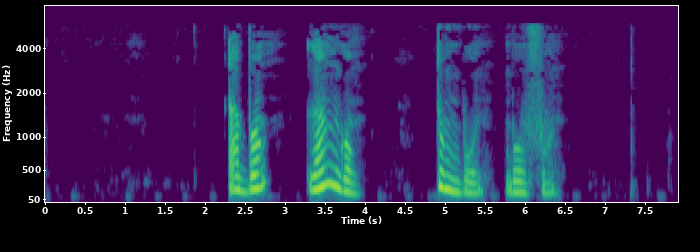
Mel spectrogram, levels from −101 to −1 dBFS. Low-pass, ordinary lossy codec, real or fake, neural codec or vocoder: 7.2 kHz; MP3, 24 kbps; real; none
